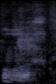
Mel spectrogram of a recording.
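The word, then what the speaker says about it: oubykh: Alors ça s'écrit O-U-B-Y-K-H, mais ça se prononce Oubourg.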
